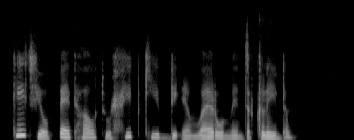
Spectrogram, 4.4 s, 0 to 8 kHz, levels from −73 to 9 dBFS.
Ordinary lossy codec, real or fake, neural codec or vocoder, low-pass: none; fake; codec, 16 kHz, 1 kbps, FunCodec, trained on LibriTTS, 50 frames a second; 7.2 kHz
